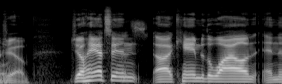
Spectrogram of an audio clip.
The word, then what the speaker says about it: Johansson: Here's what it says, the 21-22 NHL pronunciation guide. Marcus Johansson. – Johansson. – Johansson. – But then the announcers were saying Johansson.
